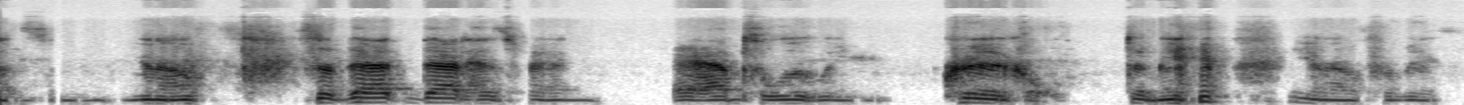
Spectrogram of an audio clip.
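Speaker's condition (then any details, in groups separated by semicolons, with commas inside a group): Cerebral palsy; present from birth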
